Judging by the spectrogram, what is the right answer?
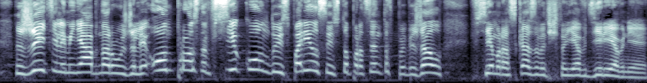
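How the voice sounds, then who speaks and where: A man speaks at an extremely high pitch with lively intonation. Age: 20s. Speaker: gaming YouTuber. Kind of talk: let's play commentary. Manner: animated.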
